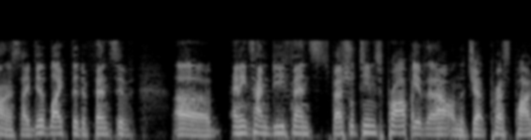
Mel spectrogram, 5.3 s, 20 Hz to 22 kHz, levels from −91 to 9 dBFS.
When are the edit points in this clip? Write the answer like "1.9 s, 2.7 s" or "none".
4.1 s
